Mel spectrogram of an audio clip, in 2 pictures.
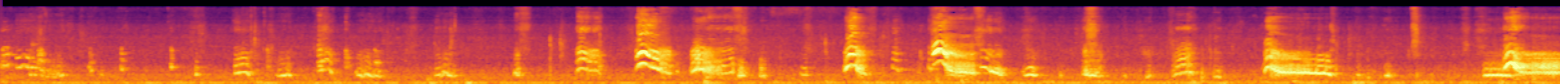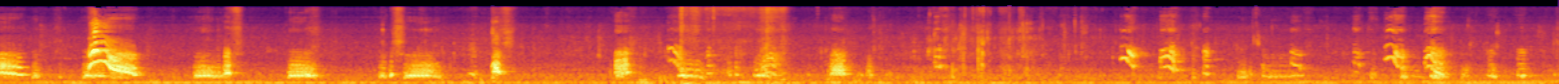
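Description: Young poodle puppies whimpering and yelping: a string of short, high cries that slide down in pitch, with a few longer whines near the middle, when the cries are loudest.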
